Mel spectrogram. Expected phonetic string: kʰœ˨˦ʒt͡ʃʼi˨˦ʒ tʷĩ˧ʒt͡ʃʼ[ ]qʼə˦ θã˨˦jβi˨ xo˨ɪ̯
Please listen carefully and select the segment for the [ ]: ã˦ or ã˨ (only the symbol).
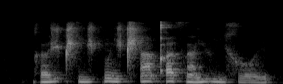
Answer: ã˦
